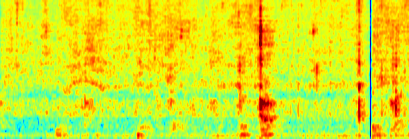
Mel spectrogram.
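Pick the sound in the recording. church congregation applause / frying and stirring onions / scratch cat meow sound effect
frying and stirring onions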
